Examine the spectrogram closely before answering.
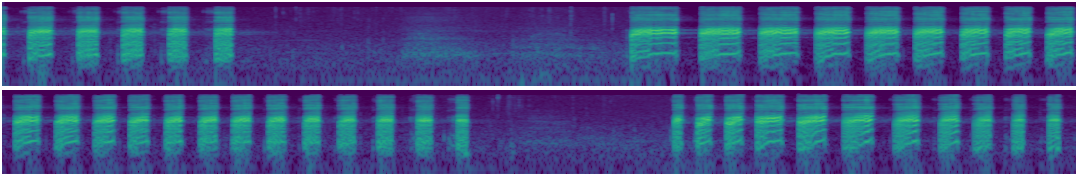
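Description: Duck quacking in long, rapid, evenly spaced runs of about four loud quacks a second: a short run at the start, a long run of several seconds from about five seconds in, and another starting near the end.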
